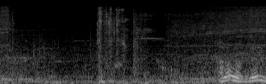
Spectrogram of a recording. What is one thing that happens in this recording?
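A grappling line fires and zips taut.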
